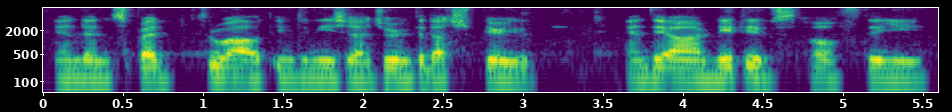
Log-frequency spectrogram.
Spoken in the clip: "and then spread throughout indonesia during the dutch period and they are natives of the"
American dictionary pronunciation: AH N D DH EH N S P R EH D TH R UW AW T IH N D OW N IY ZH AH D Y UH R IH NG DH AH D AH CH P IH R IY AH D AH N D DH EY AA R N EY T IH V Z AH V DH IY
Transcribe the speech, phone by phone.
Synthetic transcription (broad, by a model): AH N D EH N S P R EH D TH R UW AW T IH N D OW N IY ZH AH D Y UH R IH NG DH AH D AH CH P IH R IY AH D AH N D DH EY AA R N EY T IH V S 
